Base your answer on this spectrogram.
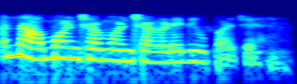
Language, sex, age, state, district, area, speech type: Goan Konkani, female, 18-30, Goa, Ponda, rural, conversation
